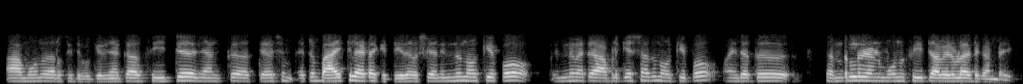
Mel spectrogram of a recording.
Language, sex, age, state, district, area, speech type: Malayalam, male, 18-30, Kerala, Idukki, rural, conversation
